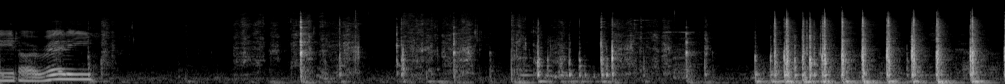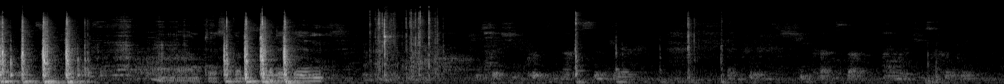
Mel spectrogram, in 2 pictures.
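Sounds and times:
wooden spoon stirring in skillet: 0:00.0 - 0:13.2.

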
